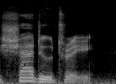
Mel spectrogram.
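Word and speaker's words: Scadutree: logic to scadu 3 the C should be like an H is what I heard in Old English pronunciation so it's the shadow Tree Shadow tree fragments which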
